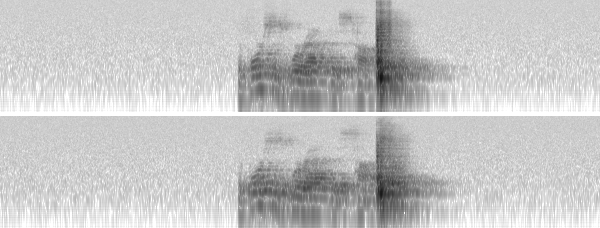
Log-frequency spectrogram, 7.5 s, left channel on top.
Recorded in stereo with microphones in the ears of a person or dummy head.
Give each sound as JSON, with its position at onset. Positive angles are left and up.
{"t": 3.0, "sound": "a man speaking", "side_deg": 40, "distance_m": 7.0}
{"t": 4.7, "sound": "a thud", "side_deg": 40, "distance_m": 1.7}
